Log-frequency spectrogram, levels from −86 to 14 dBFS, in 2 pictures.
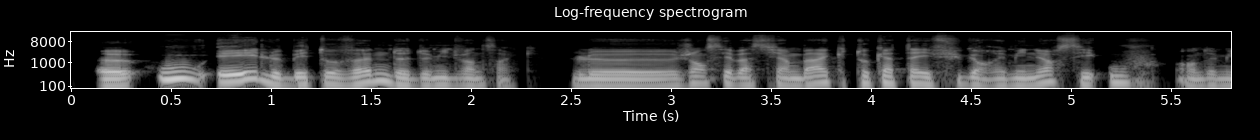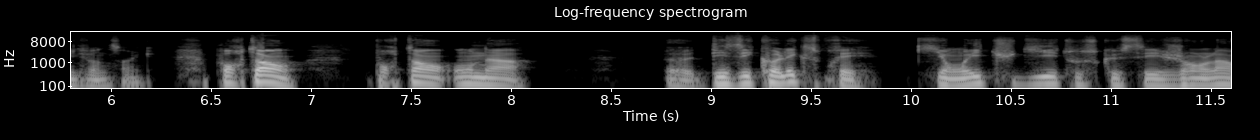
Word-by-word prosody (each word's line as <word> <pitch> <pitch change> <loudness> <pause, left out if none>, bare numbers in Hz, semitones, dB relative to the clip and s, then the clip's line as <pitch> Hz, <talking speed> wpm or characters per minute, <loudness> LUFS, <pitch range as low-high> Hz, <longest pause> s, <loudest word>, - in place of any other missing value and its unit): Heu, 105 +2 +5
où 200 0 +6
est 165 +7 +8
le 125 - +1
Beethoven 120 +6 +1
de 115 -9 +1
2025? 110 -2 -5
Le 100 -1 +1
Jean-Sébastien 120 -2 -3
Bach, 135 +6 +1
Toccata 130 0 -1
et 125 - +2
fugue 120 +1 -8
en 115 - -1
ré 105 +1 -5
mineur, 115 +9 -1
c'est 120 -5 -5
où, 140 0 -3 0.2
en 105 - -6
2025? 100 -2 -8 0.3
Pourtant - - +5 0.4
pourtant, - - 0
on 125 -1 0
a, 110 -5 -2 0.7
heu, 95 -2 -7
des 125 +1 +1
écoles 135 +1 +2
exprès, 100 - -4 0.2
qui - - -7
ont 110 +1 +1
étudié 125 -1 -3
tout 120 -2 -12
ce - - -12
que 110 - -8
ces 105 -1 -5
gens-là 110 +3 -2
115 Hz, 185 wpm, -23 LUFS, 105-130 Hz, 0.7 s, est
